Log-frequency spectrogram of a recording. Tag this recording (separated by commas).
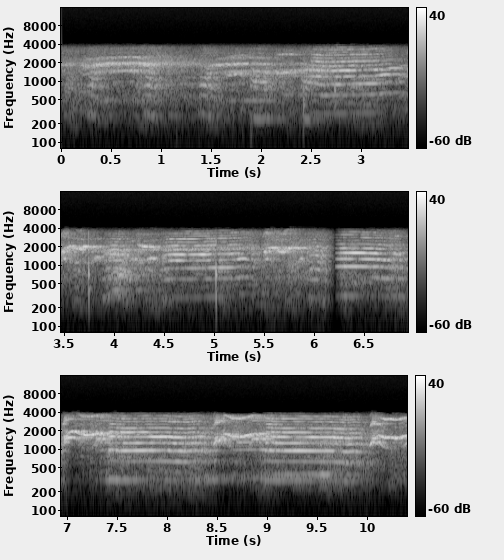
penguins braying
